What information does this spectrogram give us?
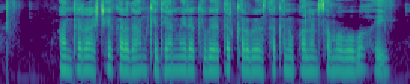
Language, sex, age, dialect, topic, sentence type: Magahi, female, 18-24, Central/Standard, banking, statement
